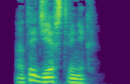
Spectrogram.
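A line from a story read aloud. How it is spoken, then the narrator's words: Faint, swooning voice. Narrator (Russian): обморочным голосом сказала Элли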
